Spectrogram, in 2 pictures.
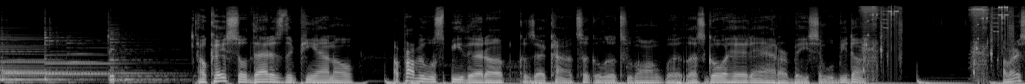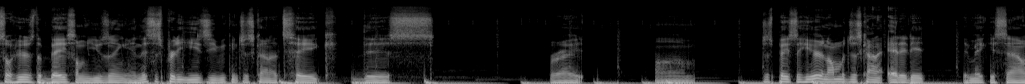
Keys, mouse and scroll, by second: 1.1 space, 3.1 double click, 5.5 right click, 12.5 scroll down 1, 13.5 ctrl+click, 16.3 double click, 17.1 right click, 18.8-20.5 scroll up 1.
